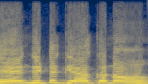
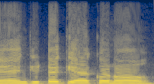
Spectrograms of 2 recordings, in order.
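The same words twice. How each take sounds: First: என்கிட்ட hit hard with a falling end; demanding stress. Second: என்கிட்ட கேட்கணும் dropped much lower, muttered-down insistence; lower repeat. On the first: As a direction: insist on என்கிட்ட, leaning on it. (என்கிட்ட என்ற சொல்லுக்கு அழுத்தம்) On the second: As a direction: drop the voice low on the repeat. (தாழ்ந்த குரலில் மீண்டும் சொல்லுதல்) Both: Acted. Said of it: "repeats the demand".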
